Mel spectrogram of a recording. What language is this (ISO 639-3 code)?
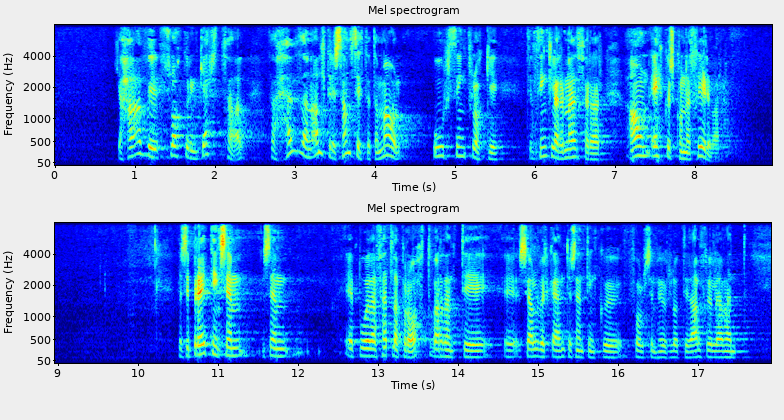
isl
